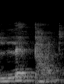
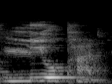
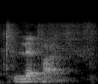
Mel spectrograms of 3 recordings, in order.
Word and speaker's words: leopard: profiting importers of it in this world is pronounced as the leopard and not blue pad it is pronounced leopard now quick one that most of us who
